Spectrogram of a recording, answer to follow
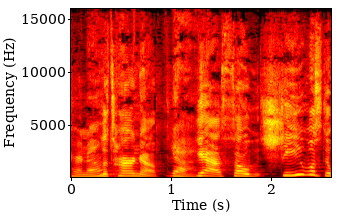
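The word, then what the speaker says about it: Letourneau: How do you pronounce her last name? Latero.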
